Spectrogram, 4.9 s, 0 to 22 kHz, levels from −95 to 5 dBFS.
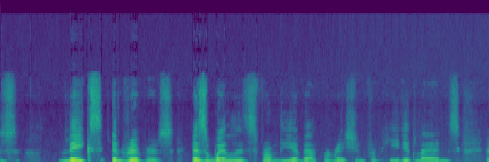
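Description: From 1.47 s to the end, automatic gain rising lifts the level slowly after the input drops about 14 dB; unlike the talker moving near 2 s, room noise swells too.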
